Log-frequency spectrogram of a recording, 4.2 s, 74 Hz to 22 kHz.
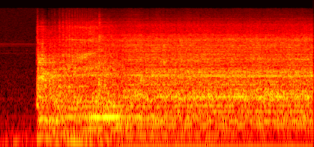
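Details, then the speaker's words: Triumph Spitfire overdrive four-speed gearbox on a test stand, driven by a roughly 3,500 rpm variable-speed electric motor, shifted through all four gears: smooth, even hum with no grinding or clunks even at higher rpm; synchros and shifting healthy. "you want to listen for any sort of grinding noises that's an indication that your synchro rings aren't working appropriately but even at higher rpms we made barely any any noise at all so it's shifting smoothly"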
